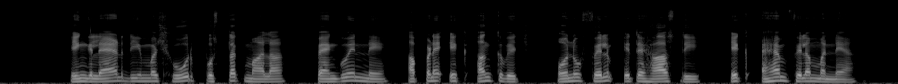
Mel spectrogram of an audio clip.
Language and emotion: Punjabi, neutral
